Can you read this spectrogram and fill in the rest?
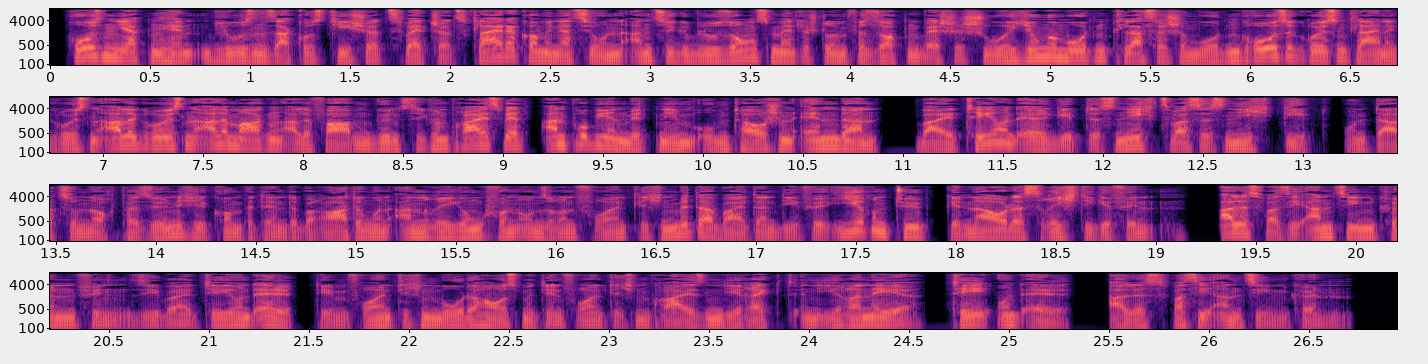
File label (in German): Werbung superschnell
